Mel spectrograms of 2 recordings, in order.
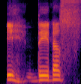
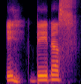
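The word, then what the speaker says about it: ٱهْدِنَا: এখানে ছোট হা উচ্চারণ করতে হবে, এখানে আবার বড় হা উচ্চারণ করা যাবে না। এরকম বলা যাবে না, বলতে হবে ইহ। ইহদিনাস, সতের উচ্চারণটা শক্ত করে উচ্চারণ করতে হবে। ইহদিনাস, নাস এভাবে, ইহদিনাস সিরাতাল মুস্তাকিম।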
